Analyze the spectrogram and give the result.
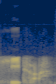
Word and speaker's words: Rita: Well, she just goes by Rita, R-I-T, Maria Rita, but it's pronounced Hita.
